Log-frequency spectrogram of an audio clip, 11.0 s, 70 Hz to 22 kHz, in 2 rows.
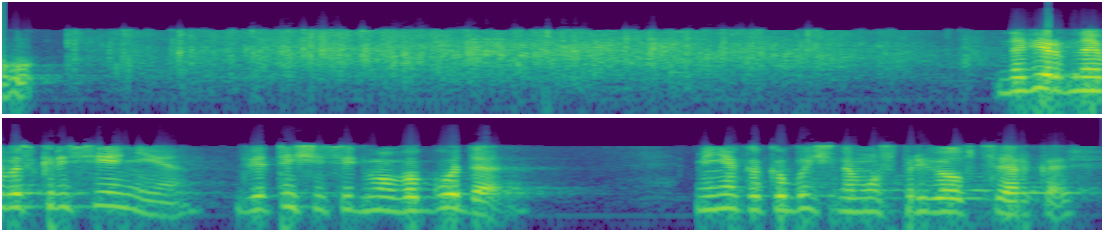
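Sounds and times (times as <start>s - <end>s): audience applauding: 0.3s - 5.0s.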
